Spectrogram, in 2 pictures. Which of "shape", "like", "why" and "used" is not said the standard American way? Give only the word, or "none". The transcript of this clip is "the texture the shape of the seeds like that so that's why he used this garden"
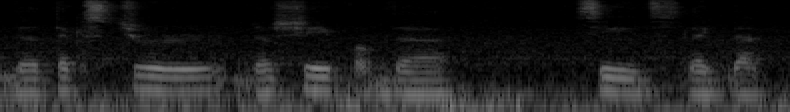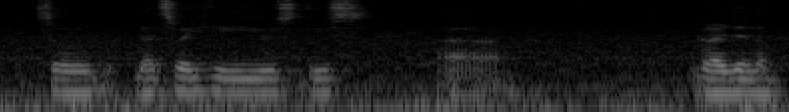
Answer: used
